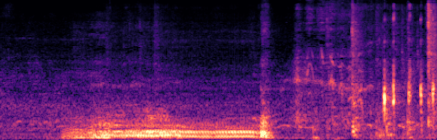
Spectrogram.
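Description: A dog growling low and steadily for about three seconds, ending in one sharp bark about four seconds in, followed by a few sharp clicks near the end.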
